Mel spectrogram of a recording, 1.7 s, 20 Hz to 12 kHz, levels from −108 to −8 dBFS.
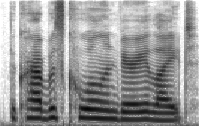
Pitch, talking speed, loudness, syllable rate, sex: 215 Hz, 250 wpm, -18 LUFS, 5.4 syllables/s, female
